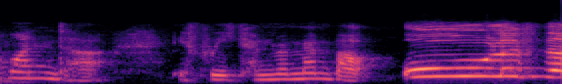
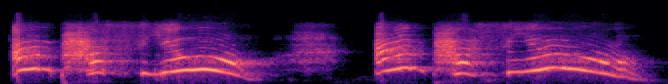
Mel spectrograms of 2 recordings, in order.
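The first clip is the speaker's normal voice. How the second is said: much higher, louder and slow; excited squeal; 10 dB louder, slower than usual. Shown as a demonstration. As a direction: burst out with excitement. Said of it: "How about the word for excited?".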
